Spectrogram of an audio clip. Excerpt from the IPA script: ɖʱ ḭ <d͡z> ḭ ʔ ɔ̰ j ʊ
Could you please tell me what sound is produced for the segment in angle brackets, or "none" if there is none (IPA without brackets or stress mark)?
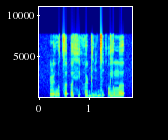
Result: d͡z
